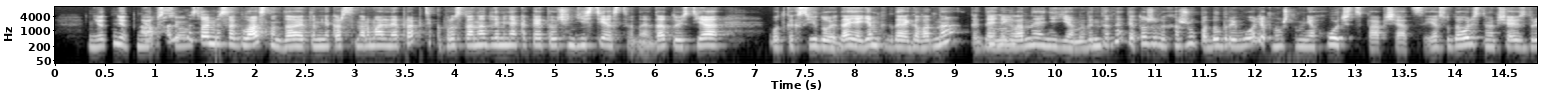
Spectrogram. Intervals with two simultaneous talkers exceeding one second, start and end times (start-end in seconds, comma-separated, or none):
none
